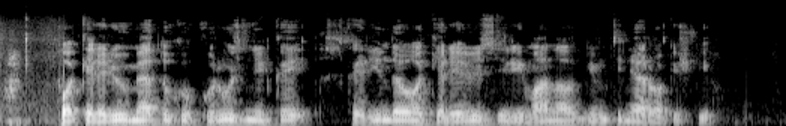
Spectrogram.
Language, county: Lithuanian, Utena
